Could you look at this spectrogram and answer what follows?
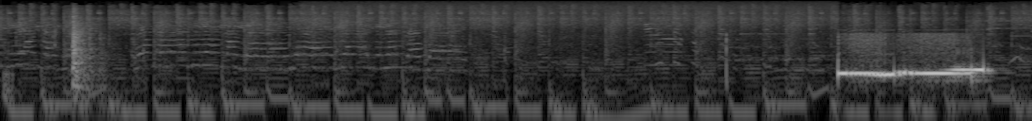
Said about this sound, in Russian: Смотрите, как я набираю телефон, что он просит меня обратиться в службу поддержки.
